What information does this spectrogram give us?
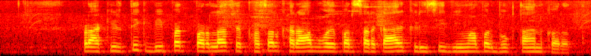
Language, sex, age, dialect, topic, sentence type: Magahi, male, 25-30, Western, agriculture, statement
